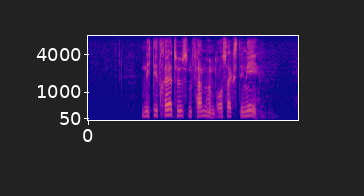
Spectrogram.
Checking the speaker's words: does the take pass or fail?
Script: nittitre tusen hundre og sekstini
fail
